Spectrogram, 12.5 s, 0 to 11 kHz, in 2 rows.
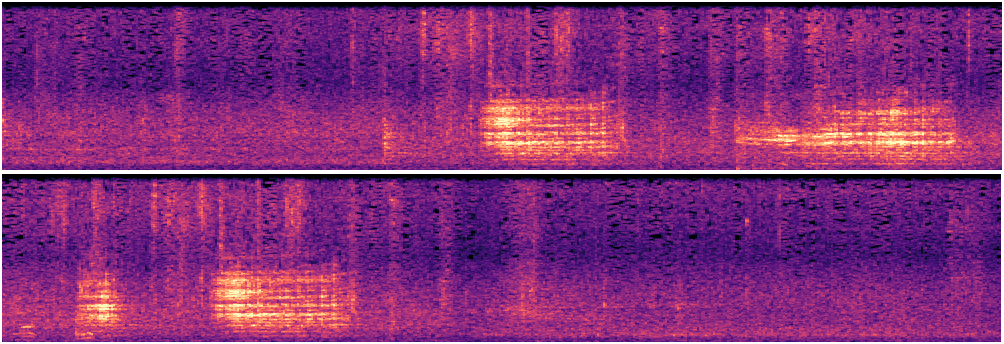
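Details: On 29 September 2017 at the Reemsterveld, Hoge Veluwe, Netherlands, a red deer stag gives several hoarse, drawn-out roars in succession during the autumn rut, over steady rushing wind.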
